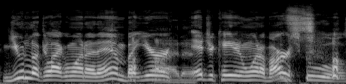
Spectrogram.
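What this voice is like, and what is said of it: Imitates another person's voice. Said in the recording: “that's my MacArthur impression.”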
